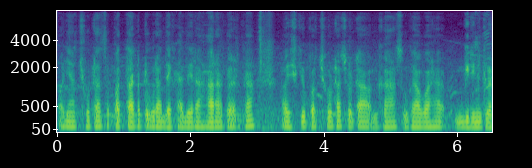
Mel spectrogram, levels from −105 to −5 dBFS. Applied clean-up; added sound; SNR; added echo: none; none; none; none.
